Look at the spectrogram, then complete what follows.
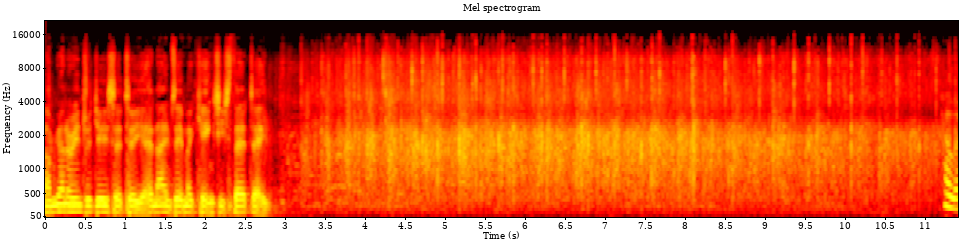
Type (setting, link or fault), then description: setting, live audience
